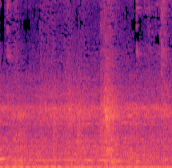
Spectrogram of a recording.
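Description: Steady low mechanical hum, with a brief faint voice about one and a half seconds in.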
